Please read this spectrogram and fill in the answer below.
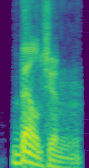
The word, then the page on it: Belgian: British English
